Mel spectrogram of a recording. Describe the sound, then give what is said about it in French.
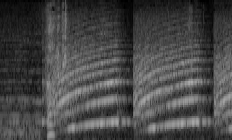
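An alarm goes off, a comic personal 'virginity alarm' programmed to sound: loud, repeated whooping tones that each sweep upward in pitch, in sustained cycles with brief gaps between them. “Mais qu'est-ce que c'était que ce bruit? C'était mon alarme virginale. Elle est programmée pour se déclencher avant vous.”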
